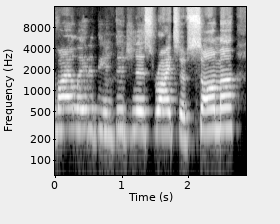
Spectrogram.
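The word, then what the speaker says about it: Sámi: So UN Watchdog says Finland violated the indigenous rights of Sama. How did they do that? If you look right here, it says they breached the political rights of its Sama it's pronounced Sama population.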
